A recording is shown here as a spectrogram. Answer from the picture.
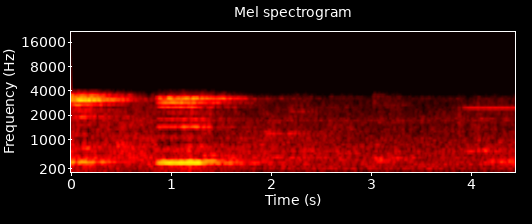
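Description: A vehicle horn honks twice: a short toot, then a longer one about a second in.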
